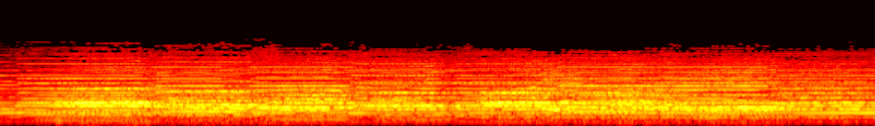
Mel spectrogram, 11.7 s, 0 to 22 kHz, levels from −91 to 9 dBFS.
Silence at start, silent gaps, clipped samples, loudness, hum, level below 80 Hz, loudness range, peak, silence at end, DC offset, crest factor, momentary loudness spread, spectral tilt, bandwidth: 0 s; none; under 0.1%; -15 LUFS; none; -60 dBFS; 2 LU; 0 dBFS; 0 s; under 0.1%; 14 dB; 7 LU; -6.5 dB/octave; 6.4 kHz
